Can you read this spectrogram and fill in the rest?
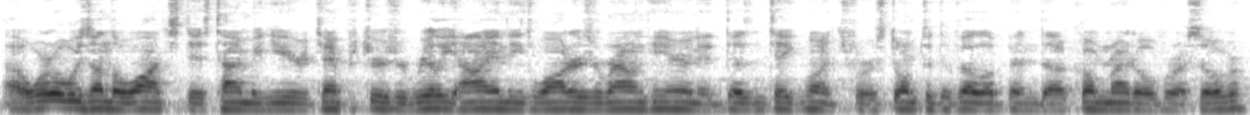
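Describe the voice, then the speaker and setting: A man chatting casually over amateur radio as an operator, courteous and measured in his radio procedure. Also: medium pitch, flat delivery, mellow. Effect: amateur radio transmission. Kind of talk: casual two-way radio chat. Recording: radio audio with faint hiss.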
